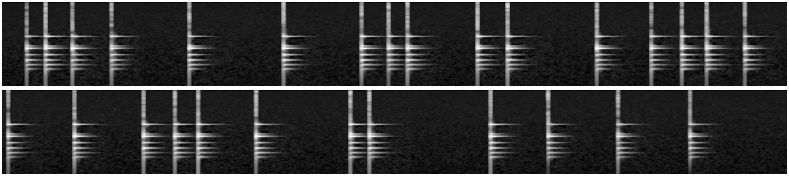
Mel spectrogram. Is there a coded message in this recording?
No, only irregular taps on a metal pipe.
